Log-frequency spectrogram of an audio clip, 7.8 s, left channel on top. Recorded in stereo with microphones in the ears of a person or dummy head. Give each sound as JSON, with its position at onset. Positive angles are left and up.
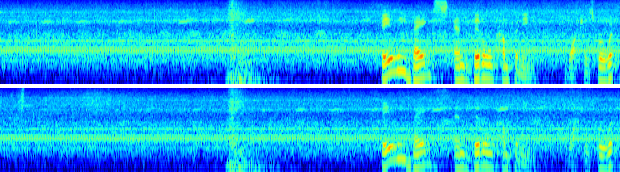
{"t": 2.8, "sound": "a whoosh", "side_deg": -40, "distance_m": 4.0}
{"t": 4.8, "sound": "a woman speaking", "side_deg": 30, "distance_m": 0.5}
